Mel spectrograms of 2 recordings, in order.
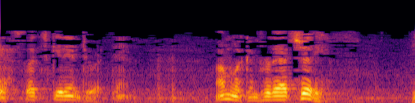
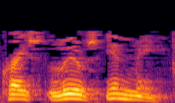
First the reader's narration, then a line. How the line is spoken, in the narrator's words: Paul says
